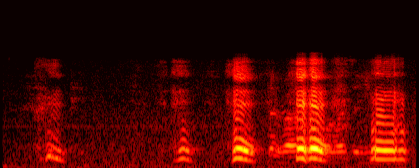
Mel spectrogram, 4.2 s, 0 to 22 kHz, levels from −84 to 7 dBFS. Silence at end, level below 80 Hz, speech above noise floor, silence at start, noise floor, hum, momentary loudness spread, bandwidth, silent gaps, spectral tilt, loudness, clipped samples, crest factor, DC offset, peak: 0.15 s; -68 dBFS; 36 dB; 0.45 s; -59 dBFS; none; 24 LU; 6 kHz; none; -1.5 dB/octave; -22 LUFS; under 0.1%; 22 dB; under 0.1%; -4 dBFS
